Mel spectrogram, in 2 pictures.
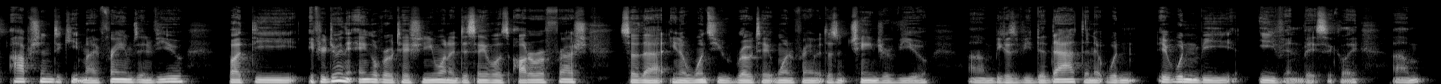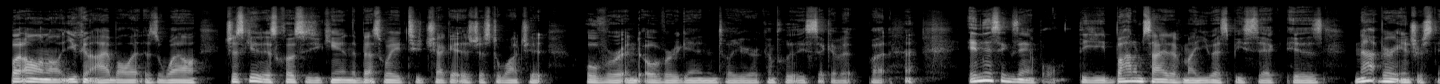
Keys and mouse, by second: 5.8 click, 8.0 click, 8.1 middle click, 8.6 click, 9.5 r, 14.6 space, 16.7-20.7 middle drag, 20.7 click, 27.6 space.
